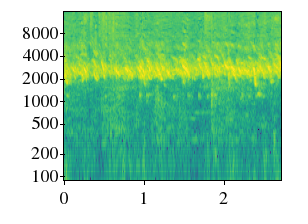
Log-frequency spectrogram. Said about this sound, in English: here is where I start keeping my broilers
